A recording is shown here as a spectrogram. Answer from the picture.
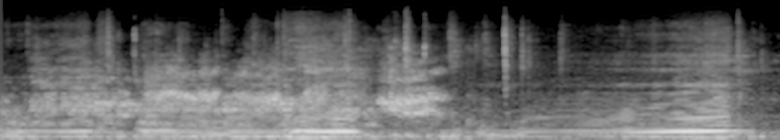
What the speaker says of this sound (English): That was the first time this car's ever been slid.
